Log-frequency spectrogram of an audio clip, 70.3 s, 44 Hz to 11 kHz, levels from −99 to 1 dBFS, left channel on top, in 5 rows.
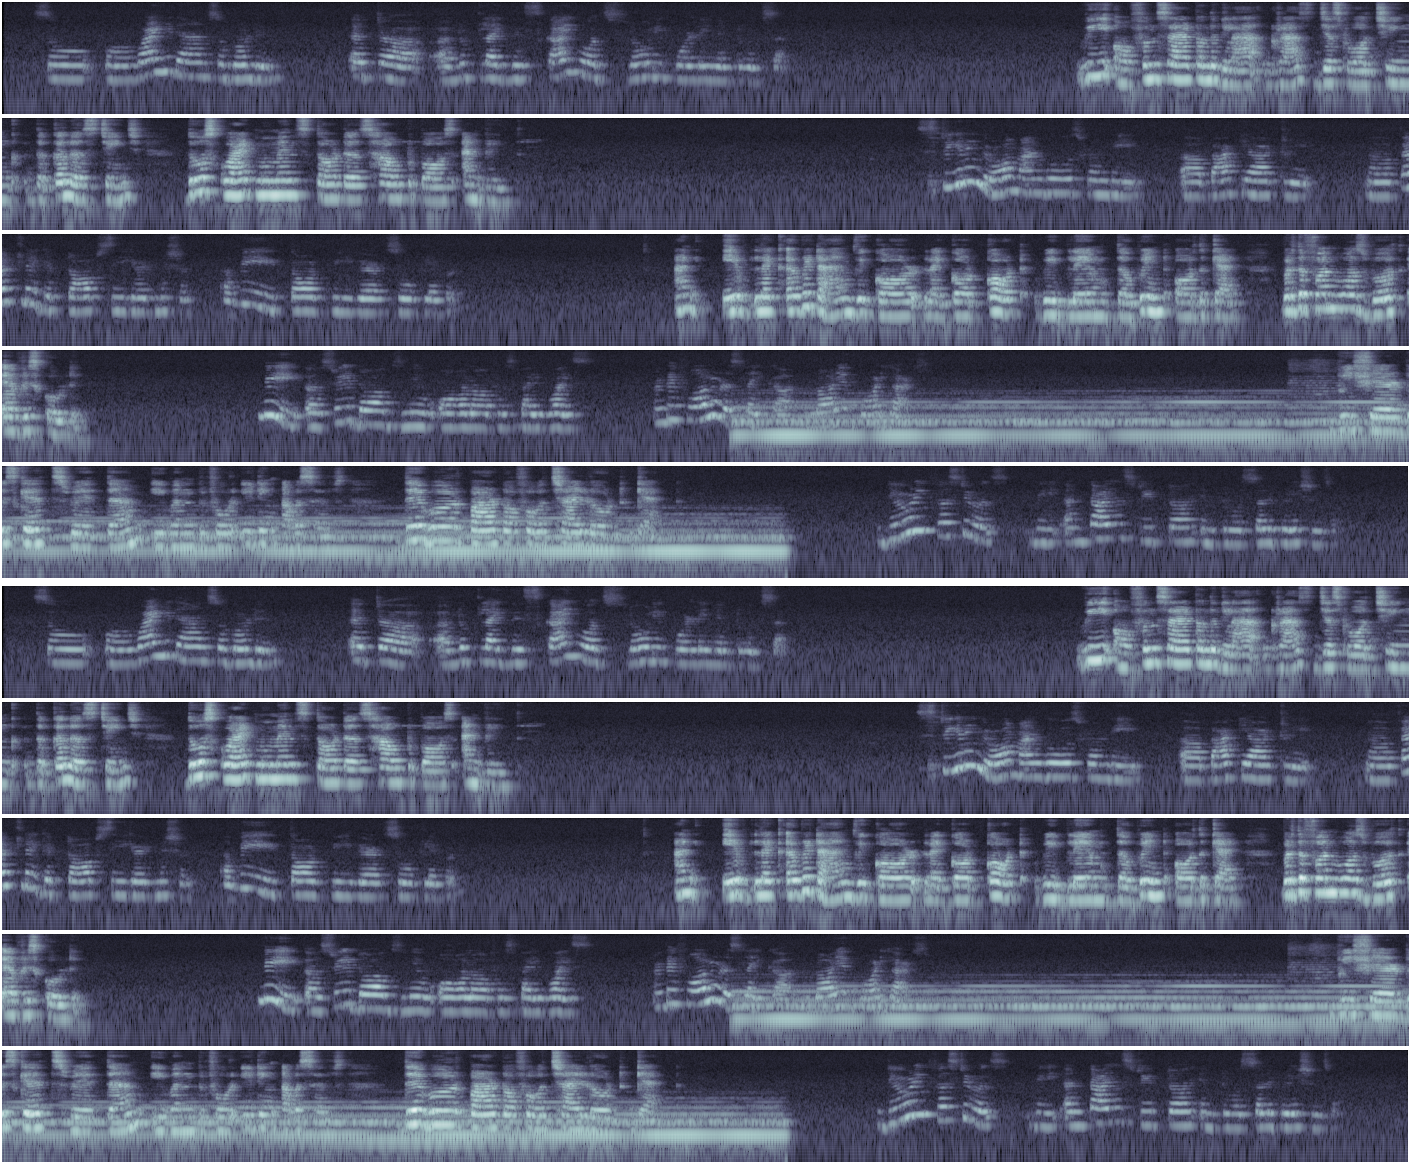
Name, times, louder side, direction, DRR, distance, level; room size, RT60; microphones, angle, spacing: voice 1, 0.3-2.7 3.4-7.8 23.2-25.4 25.8-27.1 27.7-30.0 30.3-32.7 44.8-48.0 48.7-51.3 65.0-66.2 66.5-69.6, right 2 dB, 65° right, 1.0 m, -35 dB
voice 2, 10.7-15.4 15.9-19.1 34.9-40.5 40.9-43.0 55.1-59.7 60.2-62.9, right 2 dB, 20° right, 1.2 m, -25 dB
sound 1, 49.5-64.1, equal, 75° left, 0.9 m, -33 dB
3.4 x 2.0 x 2.6 m
head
